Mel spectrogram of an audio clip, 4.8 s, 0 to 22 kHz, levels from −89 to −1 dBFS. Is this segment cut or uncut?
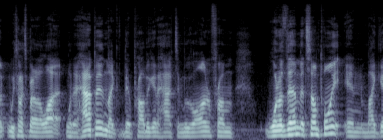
uncut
